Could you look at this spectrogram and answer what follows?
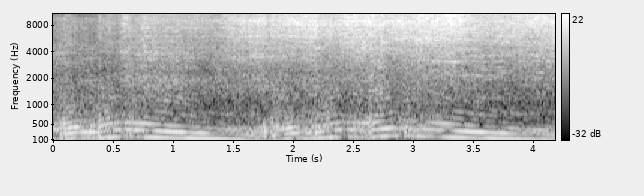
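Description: Engine of a Fiat car running and revving, close and loud, with the pitch repeatedly rising and falling through several throttle blips over a rough idle clatter.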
